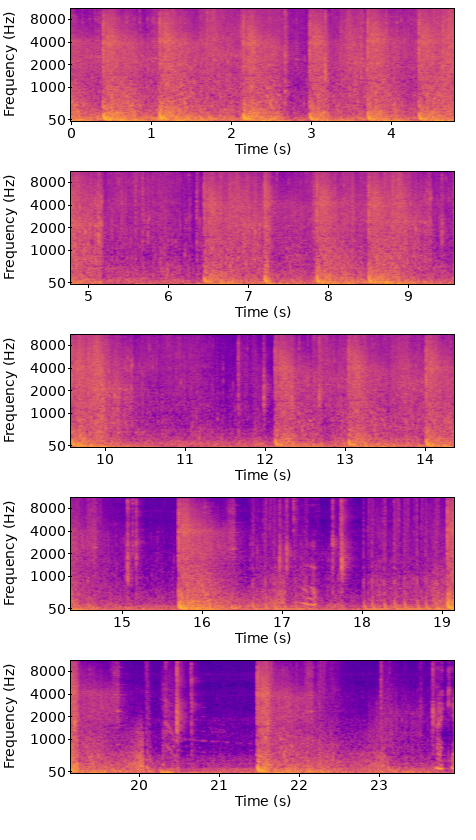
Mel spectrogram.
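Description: Tank cannon shots boom repeatedly in the video game Tank Game, loud broadband blasts recurring every second or two across the stretch, close and punchy.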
